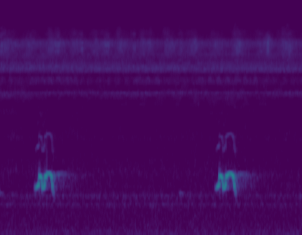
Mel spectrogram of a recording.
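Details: A Ryukyu scops owl, calling though a light is shone on it, gives two short, hoarse, wavering hoots about three seconds apart, with a steady high insect hiss behind.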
